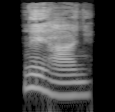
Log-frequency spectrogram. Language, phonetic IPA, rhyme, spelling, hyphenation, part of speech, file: Hungarian, [ˈneːɦaːɲ], -aːɲ, néhány, né‧hány, determiner / pronoun, Hu-néhány.ogg
- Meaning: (determiner) some, a few, several; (pronoun) some (of us / you / them) (used as a pronoun only with a plural possessive suffix, see below)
